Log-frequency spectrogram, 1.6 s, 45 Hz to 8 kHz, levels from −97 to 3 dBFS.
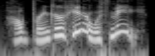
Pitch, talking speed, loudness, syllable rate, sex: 280 Hz, 230 wpm, -17 LUFS, 6.6 syllables/s, female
